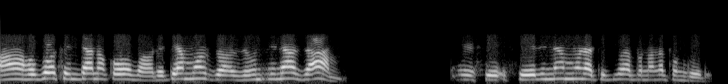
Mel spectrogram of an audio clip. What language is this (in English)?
Assamese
